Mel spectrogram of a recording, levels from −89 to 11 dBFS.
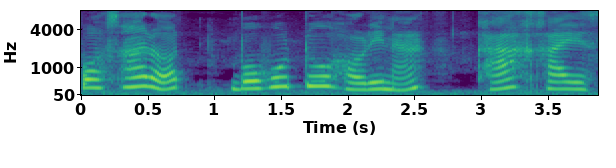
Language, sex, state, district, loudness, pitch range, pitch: Assamese, female, Assam, Kamrup Metropolitan, -13 LUFS, 245-330 Hz, 270 Hz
